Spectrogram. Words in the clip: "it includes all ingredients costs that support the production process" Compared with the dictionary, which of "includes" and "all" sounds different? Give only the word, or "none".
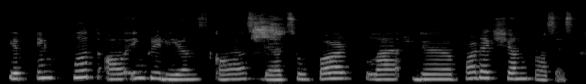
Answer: includes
